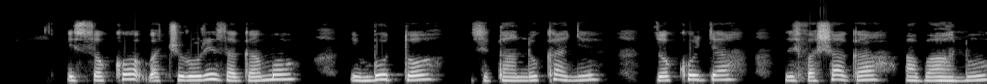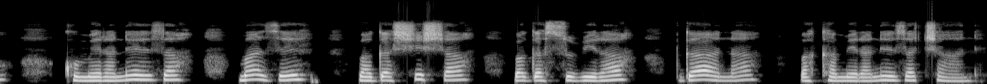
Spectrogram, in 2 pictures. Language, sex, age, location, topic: Kinyarwanda, female, 25-35, Musanze, finance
